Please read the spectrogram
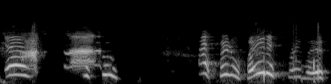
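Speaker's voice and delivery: very high, loud, laughing; excited outburst. Retold or imitated. Reliving hearing hometown talk after being away, thrilled. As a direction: squeal it through laughter.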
